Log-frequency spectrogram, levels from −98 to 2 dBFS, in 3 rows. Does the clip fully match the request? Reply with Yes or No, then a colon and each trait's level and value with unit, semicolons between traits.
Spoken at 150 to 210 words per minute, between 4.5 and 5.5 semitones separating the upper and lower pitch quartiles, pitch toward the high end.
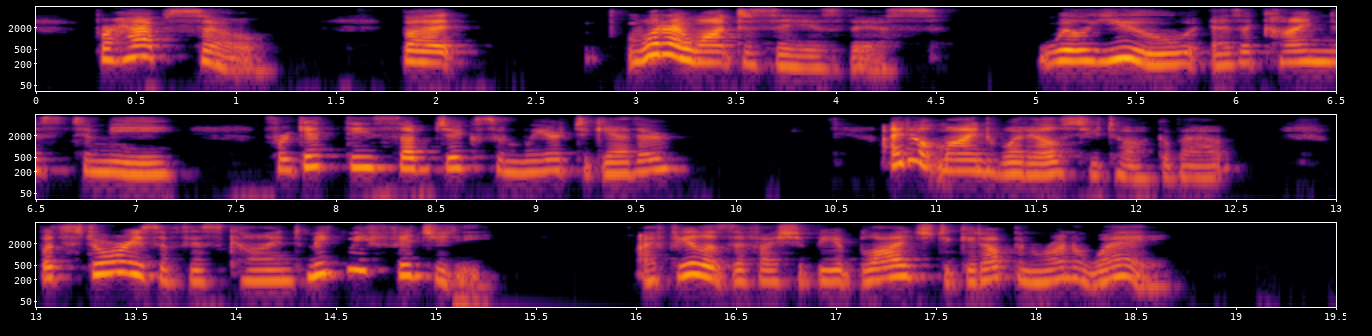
Yes: average, 165 wpm; average, 5.0 semitones; high, 215 Hz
